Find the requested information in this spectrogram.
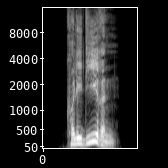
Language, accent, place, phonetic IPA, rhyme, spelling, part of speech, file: German, Germany, Berlin, [kɔliˈdiːʁən], -iːʁən, kollidieren, verb, De-kollidieren.ogg
- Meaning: to collide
